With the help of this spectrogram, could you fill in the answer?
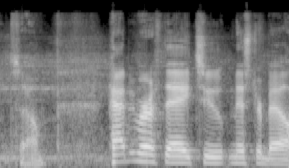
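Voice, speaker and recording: Music plays behind a man who speaks with lively intonation in an American accent. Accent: slight country twang, stronger when drinking. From Texas (Dallas). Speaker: mobile game streamer. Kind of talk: casual livestream chat. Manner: halting, many restarts and fillers.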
